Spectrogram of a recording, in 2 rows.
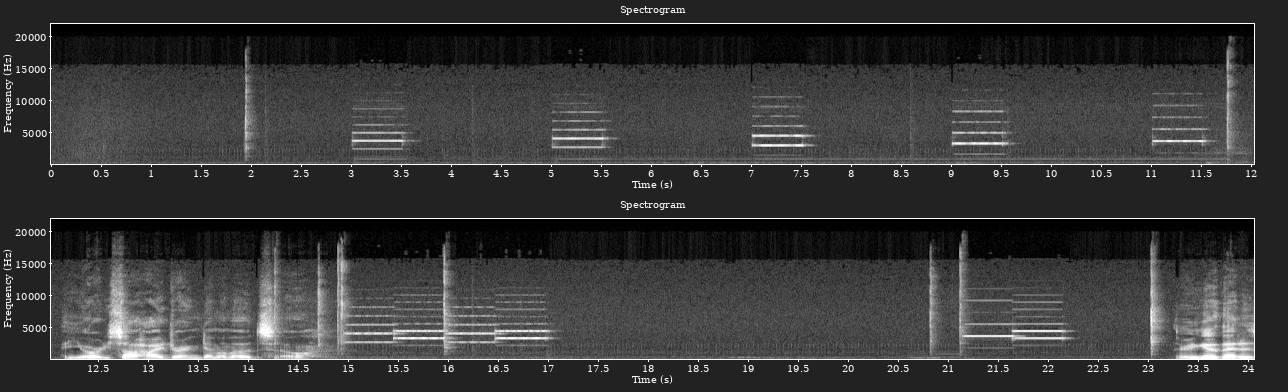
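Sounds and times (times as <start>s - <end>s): faint steady tone: 2.5s - 12.2s
fan control click: 23.0s - 23.2s.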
